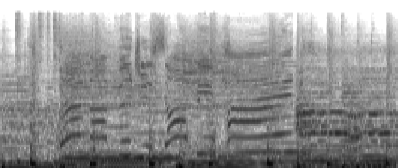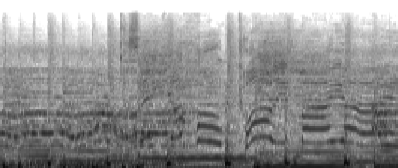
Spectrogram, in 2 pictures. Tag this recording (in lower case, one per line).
music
